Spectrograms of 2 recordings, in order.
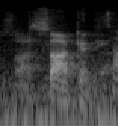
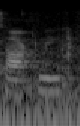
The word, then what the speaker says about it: Saucony: So there is a new scholarship program called Team Triumph, and it is by Fleet Feet in Saucony. Did I say that right? – Saucony. – Saucony, okay.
